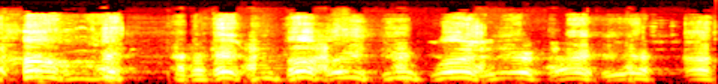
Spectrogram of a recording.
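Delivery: high, slow quote through laughter; laughing, high-pitched mock offer; laughing retelling. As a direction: crack up while imitating the plea. Retold desperate offer, teller cracking up.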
